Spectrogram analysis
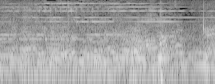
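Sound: telephone ringing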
